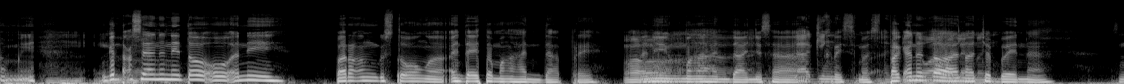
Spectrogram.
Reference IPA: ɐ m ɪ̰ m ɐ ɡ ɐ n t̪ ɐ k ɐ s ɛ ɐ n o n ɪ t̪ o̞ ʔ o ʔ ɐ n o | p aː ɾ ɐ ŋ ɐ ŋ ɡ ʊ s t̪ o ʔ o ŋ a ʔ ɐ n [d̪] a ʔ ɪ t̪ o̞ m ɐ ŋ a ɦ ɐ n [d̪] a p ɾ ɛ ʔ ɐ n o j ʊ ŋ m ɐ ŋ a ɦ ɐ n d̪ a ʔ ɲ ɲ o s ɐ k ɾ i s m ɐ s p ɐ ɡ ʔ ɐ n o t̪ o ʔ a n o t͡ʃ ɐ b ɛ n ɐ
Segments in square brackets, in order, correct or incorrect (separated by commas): correct, correct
